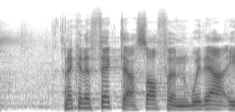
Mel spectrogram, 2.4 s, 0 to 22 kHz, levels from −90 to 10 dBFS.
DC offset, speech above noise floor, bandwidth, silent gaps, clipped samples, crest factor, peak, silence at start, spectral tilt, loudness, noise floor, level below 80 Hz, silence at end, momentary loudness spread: under 0.1%; 27 dB; 15 kHz; none; under 0.1%; 20 dB; -6 dBFS; 0 s; -3.5 dB/octave; -25 LUFS; -52 dBFS; -78 dBFS; 0 s; 4 LU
